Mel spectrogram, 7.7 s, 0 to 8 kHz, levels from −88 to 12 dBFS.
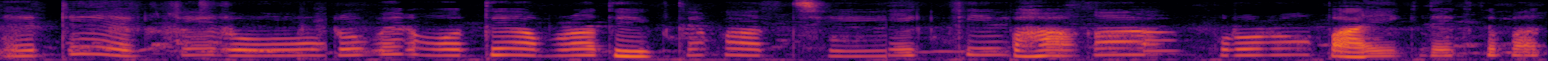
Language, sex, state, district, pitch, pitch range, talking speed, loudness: Bengali, female, West Bengal, Kolkata, 290 Hz, 260-310 Hz, 115 wpm, -29 LUFS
